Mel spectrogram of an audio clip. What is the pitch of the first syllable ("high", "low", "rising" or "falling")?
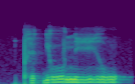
low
